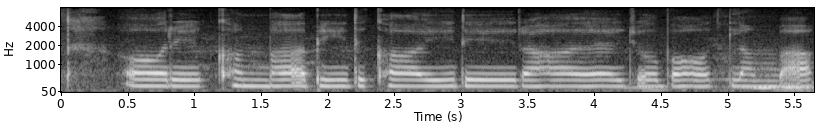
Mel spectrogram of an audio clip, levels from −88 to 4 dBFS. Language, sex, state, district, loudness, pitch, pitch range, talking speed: Hindi, female, Bihar, Kaimur, -15 LUFS, 220 Hz, 220-225 Hz, 115 wpm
